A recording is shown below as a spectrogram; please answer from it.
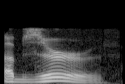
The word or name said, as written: observe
